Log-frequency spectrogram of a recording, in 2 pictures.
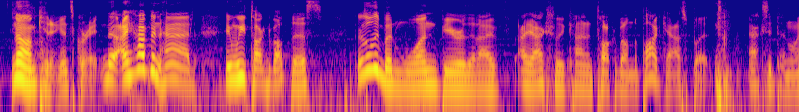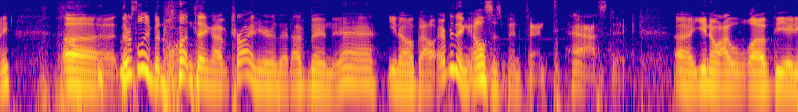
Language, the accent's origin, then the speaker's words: English; Edmond, Oklahoma, United States; growing up in Edmond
